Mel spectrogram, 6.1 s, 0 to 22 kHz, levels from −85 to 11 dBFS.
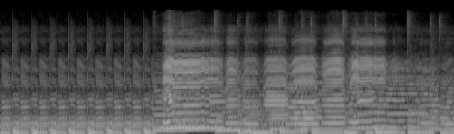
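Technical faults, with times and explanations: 0.00–2.04 s broken-record loop: an identical, undecaying 0.25 s fragment, already repeating at the start, plays seven times, likely from a stalled stream resending its buffer.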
